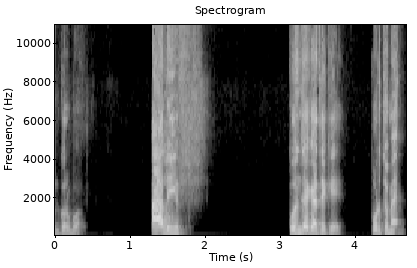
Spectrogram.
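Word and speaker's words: ألف: ঠিক আছে আলিফ আলিফ আলিফ সবাই একসাথে জোরে জোরে বলেন আলিফ আলিফ আলিফ আলিফ অনেকে উচ্চারণ করতেছেন এরকম আলিফস আলিফস এরকম বলা যাবে না ঠিক আছে আমি আবারো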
